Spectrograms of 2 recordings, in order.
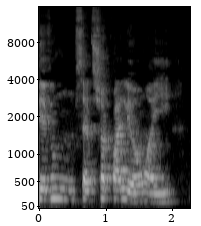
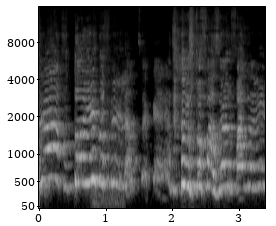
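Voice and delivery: mock very high-pitched yelling. Retelling what a contestant yelled with water in his mouth: imitating someone shouting. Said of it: "ele gritava assim".

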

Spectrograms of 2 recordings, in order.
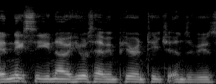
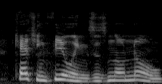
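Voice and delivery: put-on puppet frog voice; 7 semitones higher, 4 dB louder than usual. Joking about running away from feelings, after another speaker suggests: Kermit the Frog voice. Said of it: "Kermit the Frog".

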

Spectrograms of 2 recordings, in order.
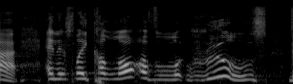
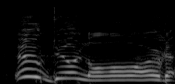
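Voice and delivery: put-on weird pious prayer voice, drawn-out "Lord"; 3 semitones lower than usual. Mocking how religious people talk to god; mock weird prayer voice. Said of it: "one that talks in a weird way to God".

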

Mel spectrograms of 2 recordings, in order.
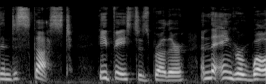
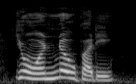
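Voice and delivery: plain

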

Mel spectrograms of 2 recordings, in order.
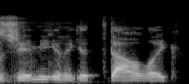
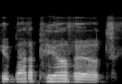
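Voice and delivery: the word "pervert" chewed up and pitched up; 5 semitones higher than usual. Quoting a favorite movie line, mangling pervert: Arnold Schwarzenegger impression. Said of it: "how he slaughters the word pervert".

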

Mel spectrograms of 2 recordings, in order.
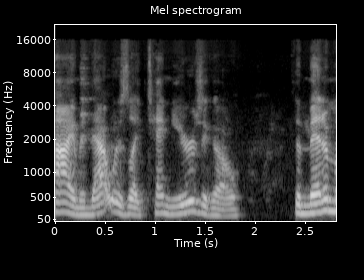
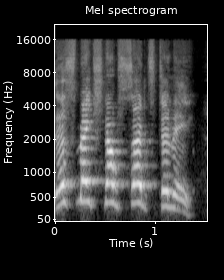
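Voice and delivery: very high, loud, complaining scream; 7 dB louder than usual. Recounting watching a football game, retelling their own screaming. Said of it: "I was screaming, I was like".

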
